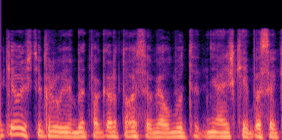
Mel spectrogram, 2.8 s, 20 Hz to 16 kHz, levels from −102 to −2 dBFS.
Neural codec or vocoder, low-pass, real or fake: codec, 16 kHz, 8 kbps, FreqCodec, smaller model; 7.2 kHz; fake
